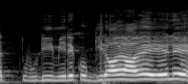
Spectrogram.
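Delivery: loud shout swinging the blow; angry shout. Acted. Knocked down, shouting back at the thief. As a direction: yell it as you hit back.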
